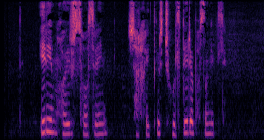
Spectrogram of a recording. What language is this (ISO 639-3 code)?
mon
